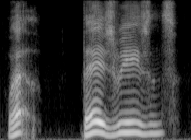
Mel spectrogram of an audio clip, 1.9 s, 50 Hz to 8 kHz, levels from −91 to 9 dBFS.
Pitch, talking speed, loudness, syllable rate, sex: 195 Hz, 95 wpm, -16 LUFS, 3.2 syllables/s, male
